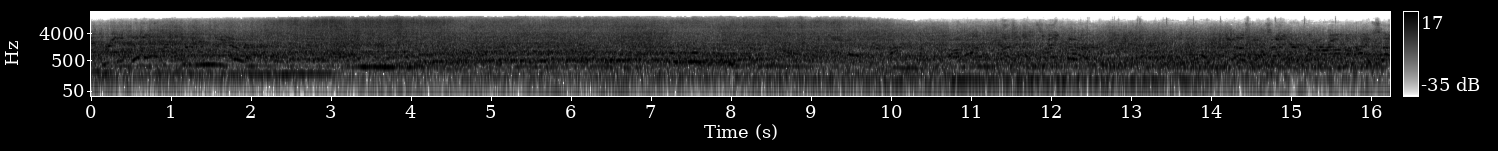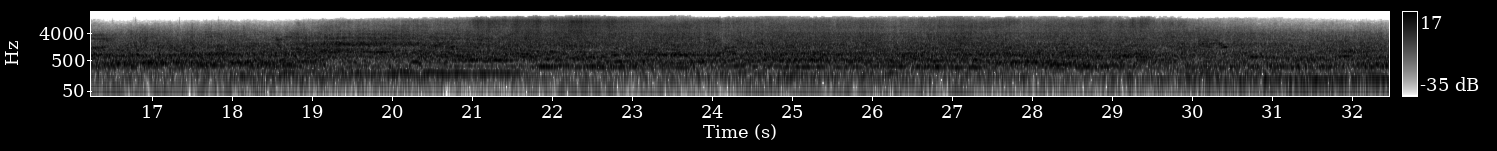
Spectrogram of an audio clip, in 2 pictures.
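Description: A pack of Super Late Model dirt-track race cars running around the oval, their V8 engines a loud continuous drone that swells twice as the cars come past and then eases off.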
